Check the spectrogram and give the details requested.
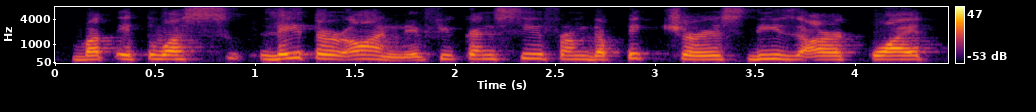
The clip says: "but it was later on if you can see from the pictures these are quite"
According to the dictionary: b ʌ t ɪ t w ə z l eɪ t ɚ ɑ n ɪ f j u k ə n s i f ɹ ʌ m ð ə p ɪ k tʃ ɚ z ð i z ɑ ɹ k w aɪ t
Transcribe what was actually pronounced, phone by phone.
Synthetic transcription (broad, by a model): b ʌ t ɪ t w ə s l eɪ t ɚ ɑ n ɪ f j u k ə n s i f ɹ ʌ m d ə p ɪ k tʃ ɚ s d i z ɑ ɹ k w aɪ t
